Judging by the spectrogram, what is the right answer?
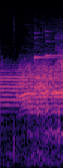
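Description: A sheep in a Minecraft survival world bleats once, a short, steady, nasal cry heard up close with no voices over it.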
